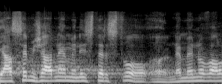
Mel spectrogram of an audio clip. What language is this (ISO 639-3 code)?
ces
